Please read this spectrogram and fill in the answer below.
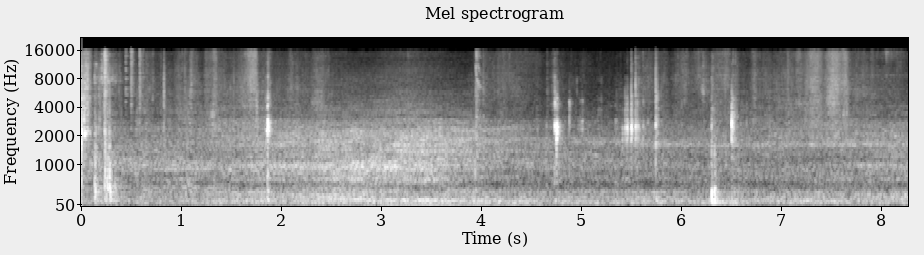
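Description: Plastic condiment containers and a squeeze bottle being handled as a crepe is topped: a few sharp, irregular clicks and knocks, most of them in the second half, over a steady low background hum.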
